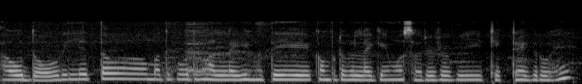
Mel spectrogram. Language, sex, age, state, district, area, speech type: Odia, female, 18-30, Odisha, Sundergarh, urban, spontaneous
